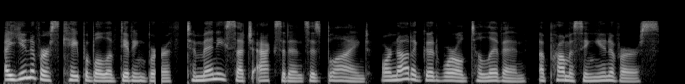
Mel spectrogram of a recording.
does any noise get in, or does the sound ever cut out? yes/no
yes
